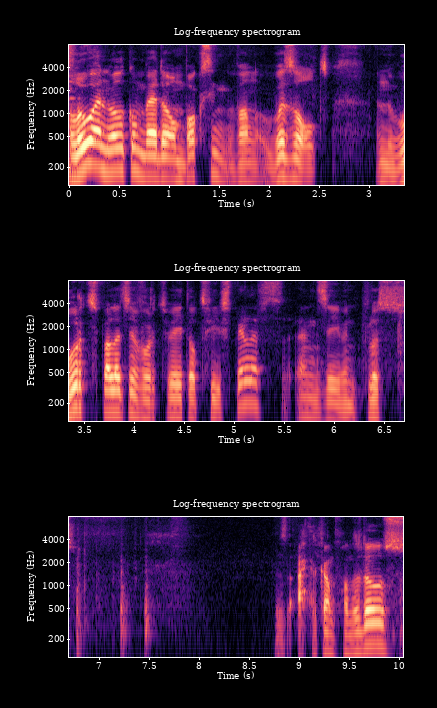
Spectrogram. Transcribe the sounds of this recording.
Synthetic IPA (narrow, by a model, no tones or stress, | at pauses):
ɦɑloːɛnʋɛlˠkɔmbɛjdəɔmbɔksɪŋvɑnwɪzəlˠt | ənwoːrtspɛlət͡ʃəvoːrtweːtɔtfiːrspeːlərsɛ̰nzeːvənplɵs | dɪzdəʔɑxtərkɑntfɑndədoːs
